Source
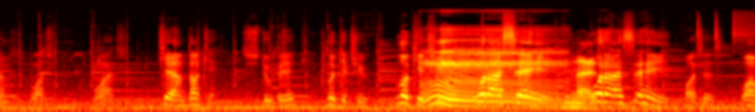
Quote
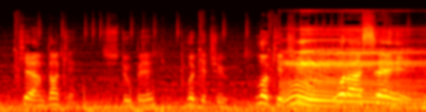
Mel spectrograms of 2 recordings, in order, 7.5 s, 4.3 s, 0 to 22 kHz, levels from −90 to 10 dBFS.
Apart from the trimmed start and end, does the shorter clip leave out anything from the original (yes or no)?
no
